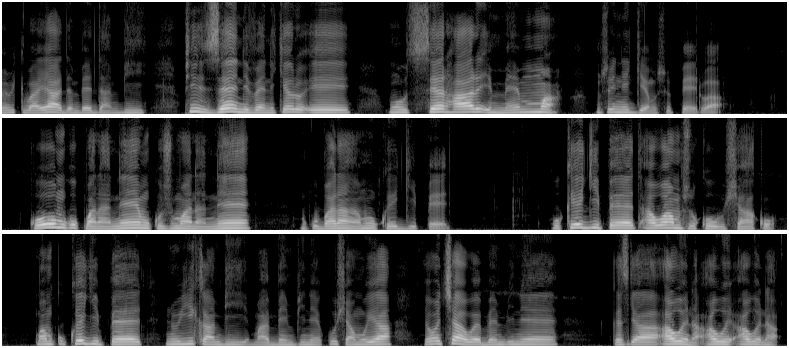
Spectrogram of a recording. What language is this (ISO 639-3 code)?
yes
